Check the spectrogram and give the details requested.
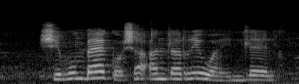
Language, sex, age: Tsonga, female, 20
